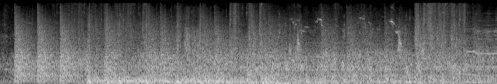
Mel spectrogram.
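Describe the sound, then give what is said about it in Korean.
Dense, continuous volleys of cannon and matchlock musket fire from defenders of a fortress shooting at attacking enemy troops, sharp cracks layered over deep rumbling booms, loud and sustained throughout like a raging battle with no voices. “총수들은 조총을 발사하고 포수들은 겁먹지 말고 대포를 쏘아라!”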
